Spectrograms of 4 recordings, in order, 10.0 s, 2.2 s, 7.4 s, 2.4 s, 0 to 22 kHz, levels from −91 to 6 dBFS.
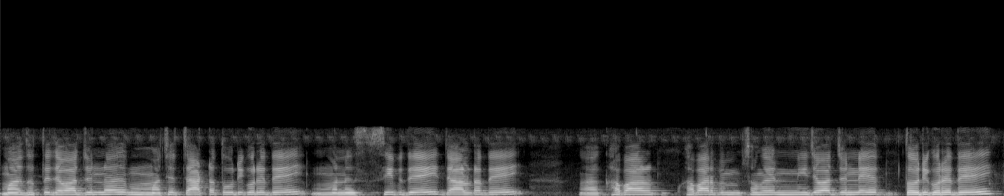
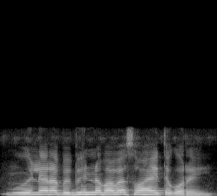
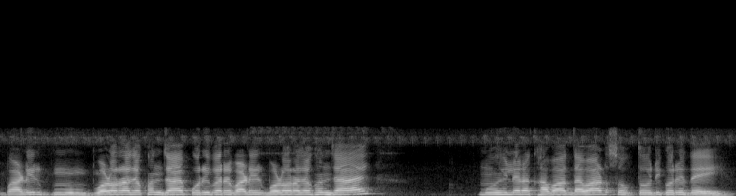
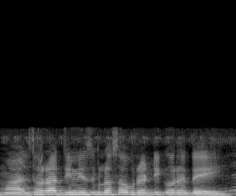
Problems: none marked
